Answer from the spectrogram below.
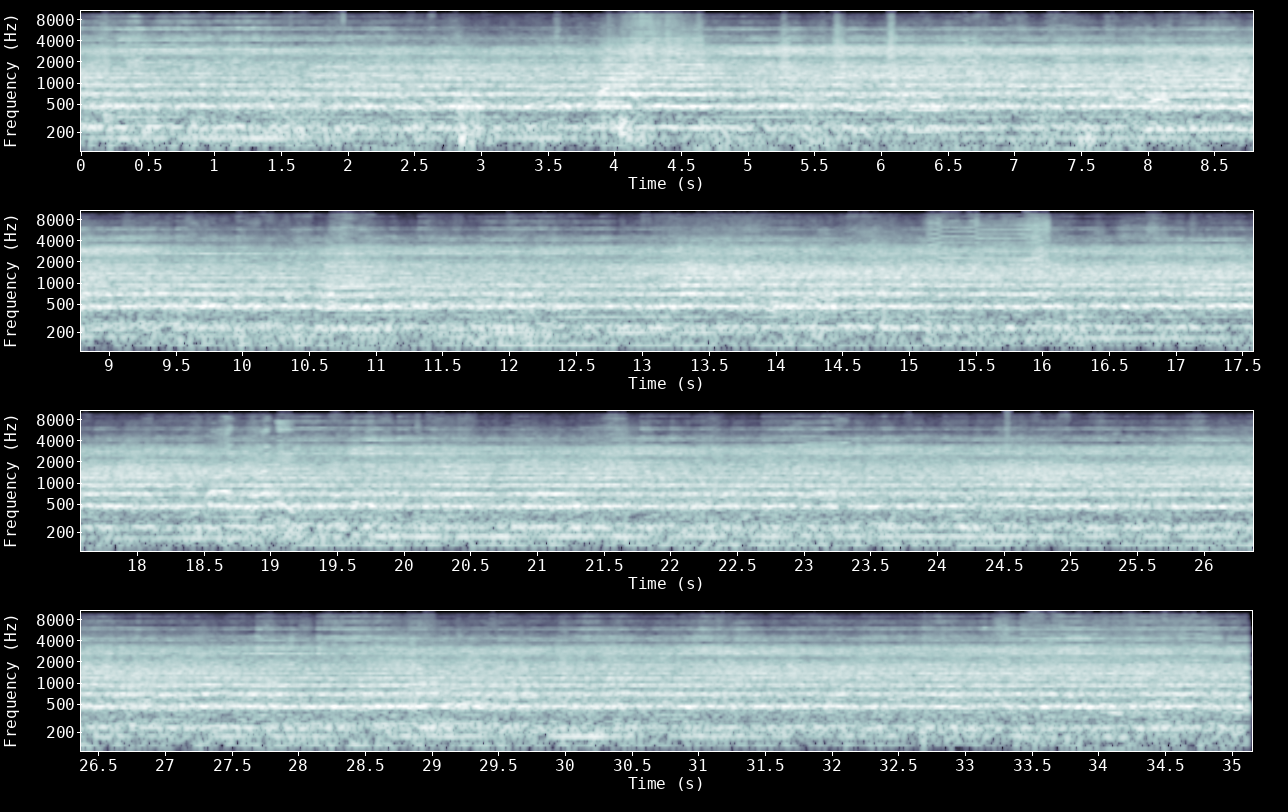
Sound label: inside soccer city bee hive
